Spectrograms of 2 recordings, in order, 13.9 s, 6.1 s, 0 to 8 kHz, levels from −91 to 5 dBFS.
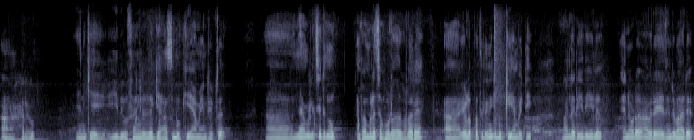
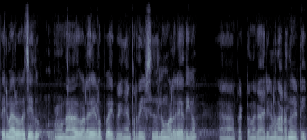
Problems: low volume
